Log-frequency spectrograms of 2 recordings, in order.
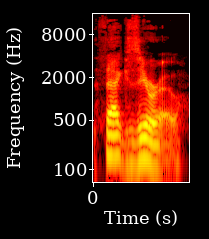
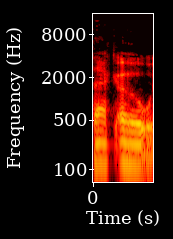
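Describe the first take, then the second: First: The ending is said as the number zero. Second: The ending is said as the letter O. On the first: The speaker calls it right. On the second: The speaker calls it wrong.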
